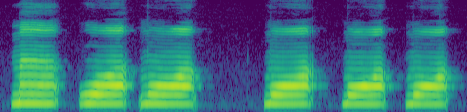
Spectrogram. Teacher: Let's combine the initial M, the final Wo, and the high-pitched first tone all together.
